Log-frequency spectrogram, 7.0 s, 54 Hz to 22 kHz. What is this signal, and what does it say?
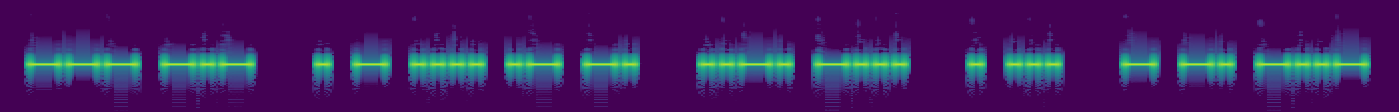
Morse code, heard as a keyed tone, about 25 wpm, 700 Hz. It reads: OK ETHAN FB ES TNX
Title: Practice QSO - Exchange 2 - Info - 25wpm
